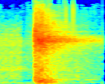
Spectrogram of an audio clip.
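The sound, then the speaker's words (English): A single sniper rifle gunshot rings out, a sharp, loud crack near the middle followed by a short, decaying tail over a low background hum. “Oh, the sniper! She's been shot! The sniper!”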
